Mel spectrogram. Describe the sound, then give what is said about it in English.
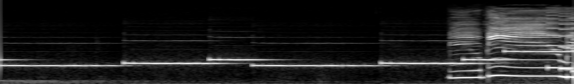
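Video game bells ring out in a slow run of sustained, steady tones that step up and down in pitch, then swell into a louder, richer cluster of chiming notes at the end. “And now the bells are ringing.”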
